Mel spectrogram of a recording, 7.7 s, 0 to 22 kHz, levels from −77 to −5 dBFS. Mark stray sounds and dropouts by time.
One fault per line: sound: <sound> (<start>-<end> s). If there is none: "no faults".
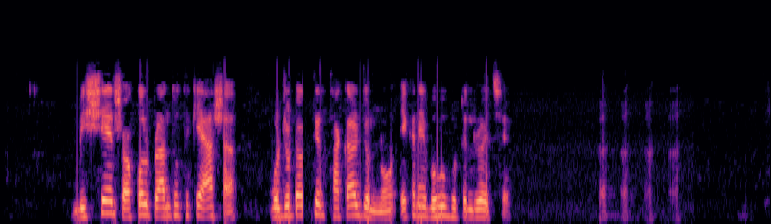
sound: dropout (3.0-3.1 s)
sound: laugh (6.0-6.8 s)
